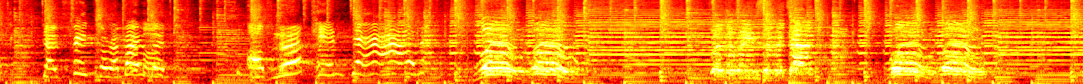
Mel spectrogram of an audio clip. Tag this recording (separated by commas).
Music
